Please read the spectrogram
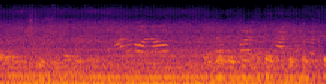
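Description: Steady low engine rumble of a vehicle idling in a city street, with faint voices in the distance.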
